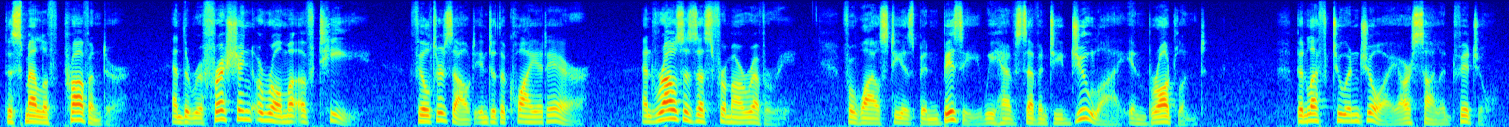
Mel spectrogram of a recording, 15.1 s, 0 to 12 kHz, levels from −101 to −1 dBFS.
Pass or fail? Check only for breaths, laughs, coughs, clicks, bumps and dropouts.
pass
